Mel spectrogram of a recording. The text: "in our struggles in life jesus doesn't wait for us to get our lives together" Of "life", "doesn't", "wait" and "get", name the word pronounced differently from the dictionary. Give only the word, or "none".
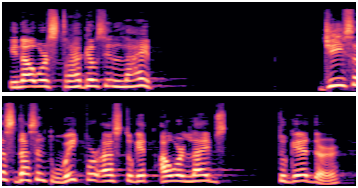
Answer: doesn't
